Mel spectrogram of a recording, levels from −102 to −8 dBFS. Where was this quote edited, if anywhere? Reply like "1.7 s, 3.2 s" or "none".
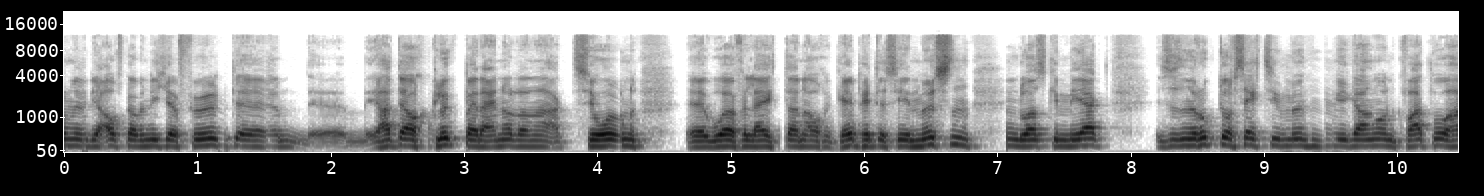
7.1 s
